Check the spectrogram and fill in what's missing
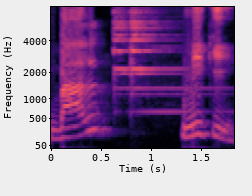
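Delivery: Valmiki stretched very slowly, syllable by syllable; slow, deliberate model of Valmiki; slow teaching demo. Shown as a demonstration. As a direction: draw out Valmiki slowly so the ম-sound is heard. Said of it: "উচ্চারণ করছি কিন্তু".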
